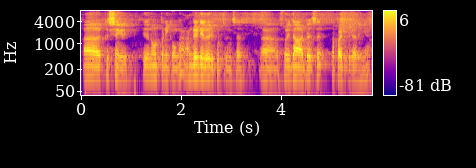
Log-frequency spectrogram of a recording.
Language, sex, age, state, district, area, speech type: Tamil, male, 45-60, Tamil Nadu, Krishnagiri, rural, spontaneous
